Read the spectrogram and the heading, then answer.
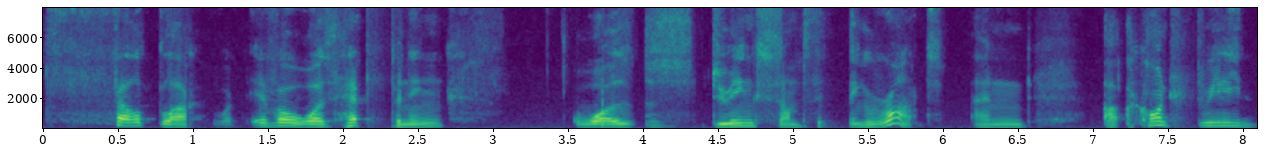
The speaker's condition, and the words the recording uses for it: Stuttering. After that, my stuttering began to lessen and lessen, and now it's almost not that noticeable anymore.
